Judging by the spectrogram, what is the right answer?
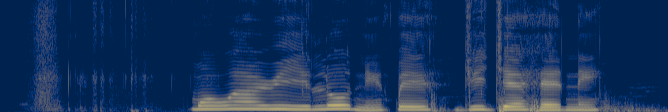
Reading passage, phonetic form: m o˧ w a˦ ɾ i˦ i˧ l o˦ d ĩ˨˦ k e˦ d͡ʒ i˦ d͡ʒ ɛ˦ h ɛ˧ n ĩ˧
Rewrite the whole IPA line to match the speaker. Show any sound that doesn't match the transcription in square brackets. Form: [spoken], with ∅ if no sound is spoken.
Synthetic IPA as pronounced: m o˧ w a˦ ɾ i˦ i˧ l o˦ [n] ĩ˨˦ [k͡p] e˦ d͡ʒ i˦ d͡ʒ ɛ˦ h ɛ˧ n ĩ˧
